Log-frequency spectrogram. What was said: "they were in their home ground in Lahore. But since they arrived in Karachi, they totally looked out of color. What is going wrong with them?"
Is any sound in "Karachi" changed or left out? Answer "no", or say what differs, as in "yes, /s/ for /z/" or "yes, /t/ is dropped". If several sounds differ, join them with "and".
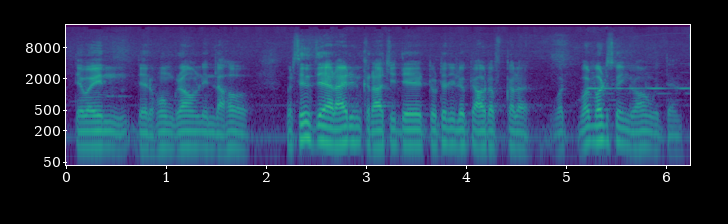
no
